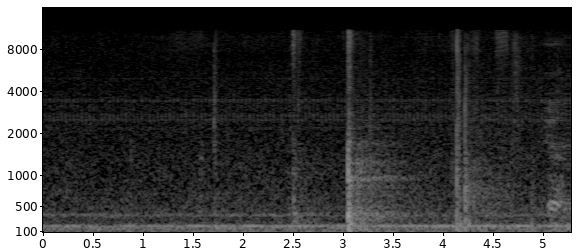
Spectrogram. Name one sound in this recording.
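A basketball thumps against a wall.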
